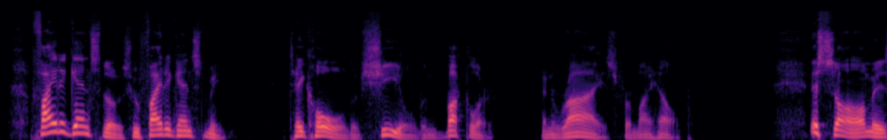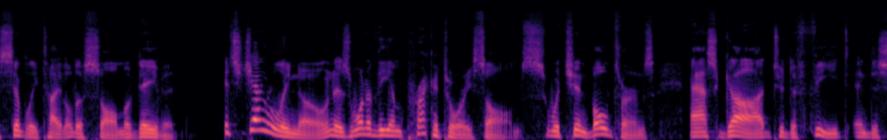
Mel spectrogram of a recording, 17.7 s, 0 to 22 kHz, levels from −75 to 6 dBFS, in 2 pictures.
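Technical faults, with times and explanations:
Nothing in this speech clip stood out as a technical problem on listening.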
